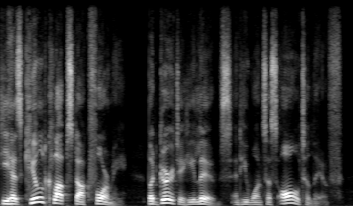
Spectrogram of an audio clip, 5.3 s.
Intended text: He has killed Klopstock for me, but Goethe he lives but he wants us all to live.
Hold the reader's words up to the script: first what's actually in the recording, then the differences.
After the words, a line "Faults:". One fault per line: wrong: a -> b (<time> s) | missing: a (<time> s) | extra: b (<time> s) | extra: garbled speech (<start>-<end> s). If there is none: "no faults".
He has killed Klopstock for me, but Goethe he lives and he wants us all to live.
Faults:
wrong: but -> and (3.5 s)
